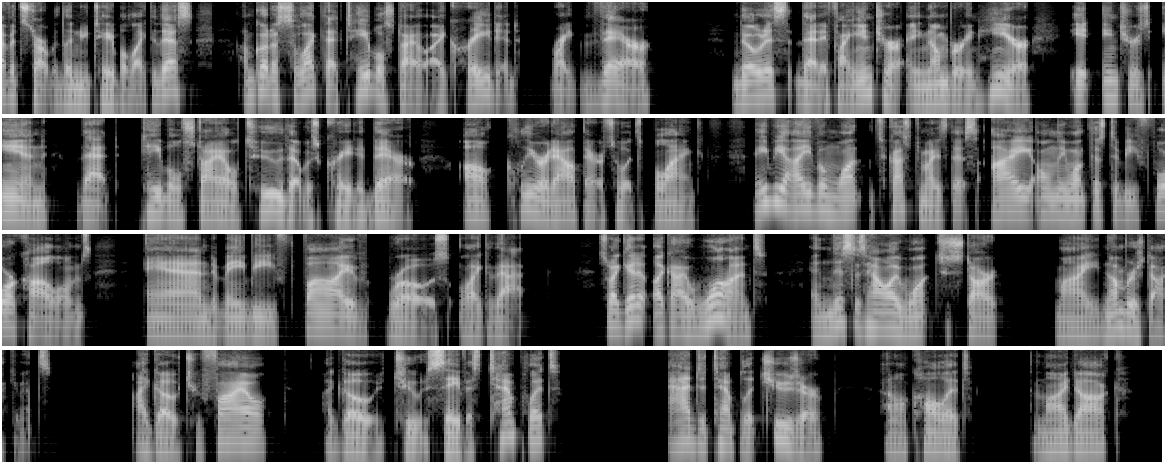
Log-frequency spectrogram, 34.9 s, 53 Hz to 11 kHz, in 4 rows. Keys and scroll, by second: 6.6 9, 7.0 Return, 11.6 BackSpace, 33.1-34.8 typing.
